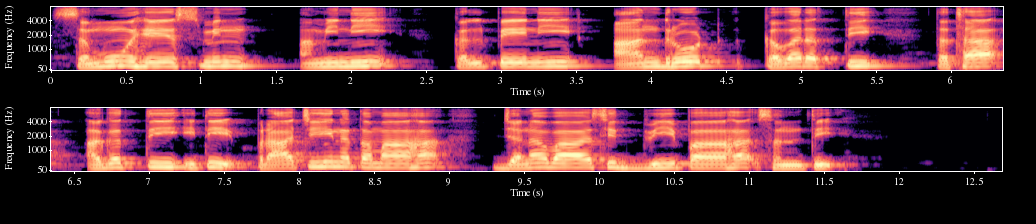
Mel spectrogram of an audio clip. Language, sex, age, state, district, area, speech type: Sanskrit, male, 18-30, Karnataka, Bagalkot, rural, read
